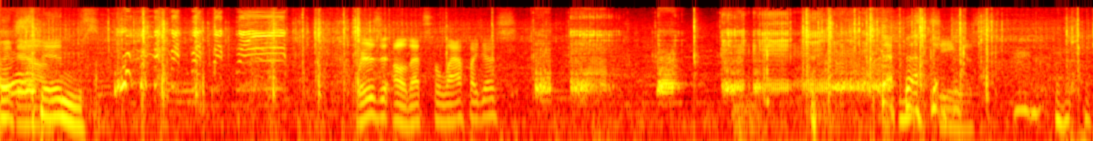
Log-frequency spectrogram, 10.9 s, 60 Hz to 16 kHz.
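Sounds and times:
speech: 0.0s - 1.2s, 3.6s - 5.4s, 9.0s - 9.9s
laughter: 0.0s - 2.9s, 8.8s - 10.9s
toy blaster electronic fart sound effect: 5.4s - 9.0s.

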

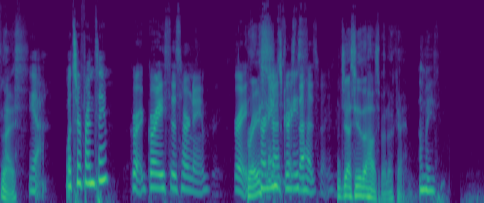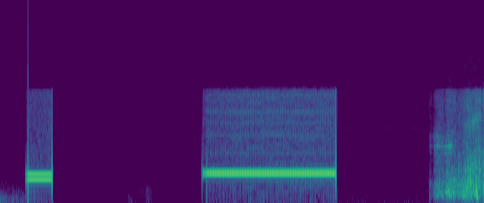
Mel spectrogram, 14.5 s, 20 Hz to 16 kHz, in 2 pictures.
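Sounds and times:
speech: 0.0s - 6.7s
ringback tone of an outgoing phone call: 7.7s - 8.1s, 10.3s - 12.3s.

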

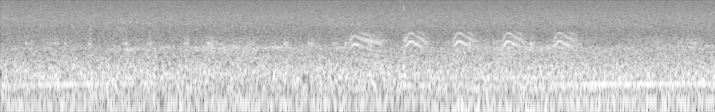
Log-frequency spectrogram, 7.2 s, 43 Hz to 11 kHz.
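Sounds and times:
constant hiss of outdoor noise: 0.0s - 7.1s
crow cawing: 3.5s - 5.8s.

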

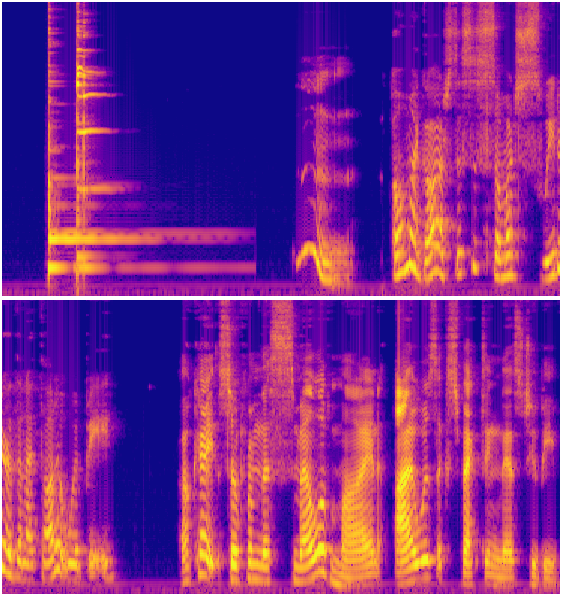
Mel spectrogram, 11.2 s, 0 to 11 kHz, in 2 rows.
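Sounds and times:
wine glasses clinking in a toast: 0.5s - 1.6s
speech: 3.2s - 6.8s, 7.4s - 11.1s.

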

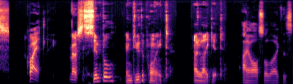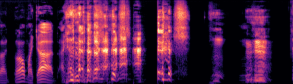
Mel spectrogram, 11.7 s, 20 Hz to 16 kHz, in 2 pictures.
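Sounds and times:
speech: 0.6s - 11.7s
laughter: 7.1s - 9.4s
person coughing fit with throaty hacks: 10.1s - 11.7s.

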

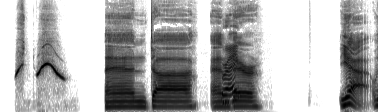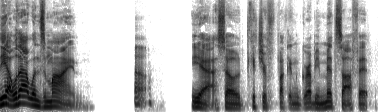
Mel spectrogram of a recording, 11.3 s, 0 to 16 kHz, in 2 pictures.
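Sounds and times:
person whistling imitating a dolphin signature whistle: 0.1s - 1.1s
speech: 1.6s - 4.0s, 5.1s - 6.9s, 7.7s - 8.0s, 8.6s - 11.3s
brief buzzy vocal sound: 3.2s - 3.7s.

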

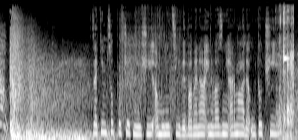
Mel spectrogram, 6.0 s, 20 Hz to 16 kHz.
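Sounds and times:
loud artillery blast near Robotyne in Ukraine: 0.2s - 1.8s
heavy artillery fire near Robotyne in Zaporizhzhia region, Ukraine: 0.2s - 3.0s
speech: 1.9s - 5.9s.

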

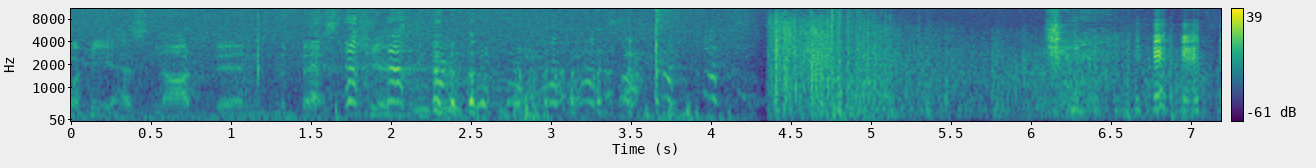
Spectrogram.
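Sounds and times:
speech: 0.0s - 3.4s
laughter: 1.4s - 4.4s, 6.2s - 7.1s
loud thunder crack from a lightning strike: 4.3s - 7.1s.

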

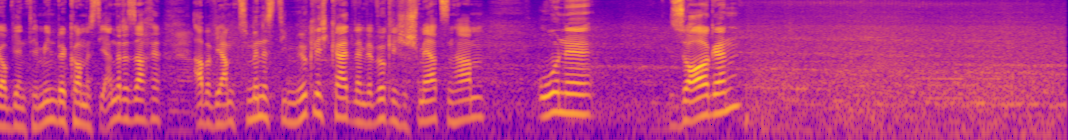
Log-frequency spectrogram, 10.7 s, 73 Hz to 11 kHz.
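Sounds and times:
speech: 0.0s - 6.1s, 6.7s - 7.6s
U-Bahn subway train rumbling: 2.3s - 10.6s.

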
